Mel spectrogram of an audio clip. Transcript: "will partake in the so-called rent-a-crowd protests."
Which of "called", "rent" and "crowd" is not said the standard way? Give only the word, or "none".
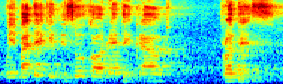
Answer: rent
